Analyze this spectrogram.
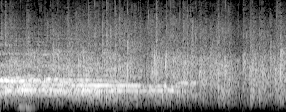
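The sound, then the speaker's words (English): An audience breaks into a round of applause for the news of an engagement, a dense, steady wash of clapping that stays fairly loud throughout, with a faint tonal hum in the first second or so. “Such a weird thing to get a round of applause for that on a feminist podcast, but it is to another woman, so it's fine.”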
